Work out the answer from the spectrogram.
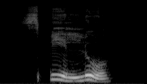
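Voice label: "spillo", Swedish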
